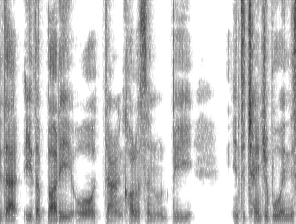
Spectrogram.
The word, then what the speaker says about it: Collison: Collison, yeah.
